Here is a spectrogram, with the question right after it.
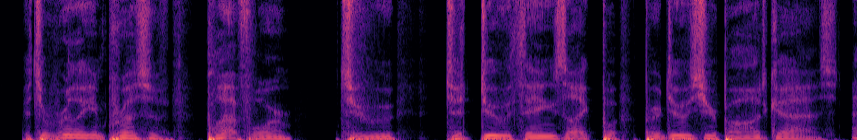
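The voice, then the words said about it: Imitates another person's voice. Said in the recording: “I think you're Nick Cage... That's an interesting impression, because it's just a complete opposite of my voice... you did all the exact opposite indicators of my voice”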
